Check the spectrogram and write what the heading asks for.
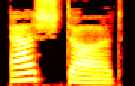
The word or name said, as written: ashdod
